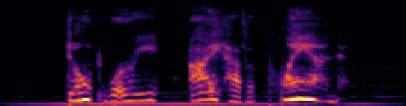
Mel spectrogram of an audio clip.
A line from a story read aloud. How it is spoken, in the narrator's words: whispered Hansel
